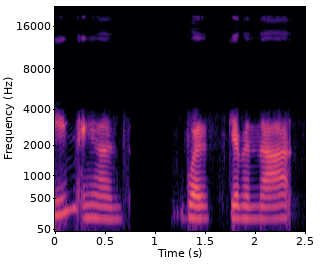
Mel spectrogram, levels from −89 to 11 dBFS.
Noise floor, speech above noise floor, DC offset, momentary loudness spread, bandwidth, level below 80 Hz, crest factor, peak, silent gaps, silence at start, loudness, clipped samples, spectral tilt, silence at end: -58 dBFS; 32 dB; under 0.1%; 7 LU; 19.5 kHz; -70 dBFS; 22 dB; -6 dBFS; none; 0 s; -25 LUFS; under 0.1%; -8.5 dB/octave; 0.15 s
